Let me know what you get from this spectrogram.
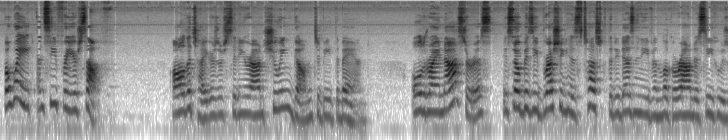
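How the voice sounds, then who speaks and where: Woman voicing an indignant, bright-toned wild boar. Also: on the high side, moderate pace, poor audio. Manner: indignant, emphatic. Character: grumbling gossipy wild boars, old and stubborn.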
